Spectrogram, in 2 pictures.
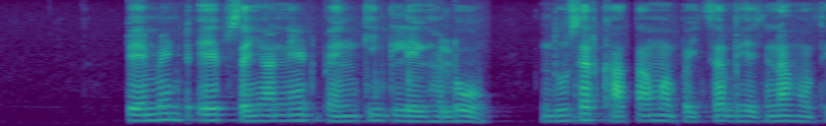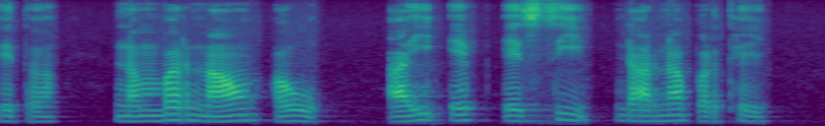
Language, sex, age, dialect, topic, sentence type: Chhattisgarhi, male, 18-24, Western/Budati/Khatahi, banking, statement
